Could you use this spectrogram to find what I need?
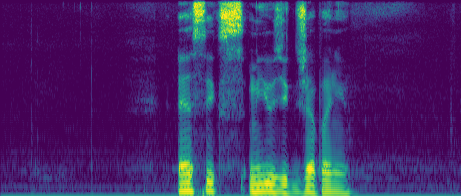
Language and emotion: Russian, neutral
